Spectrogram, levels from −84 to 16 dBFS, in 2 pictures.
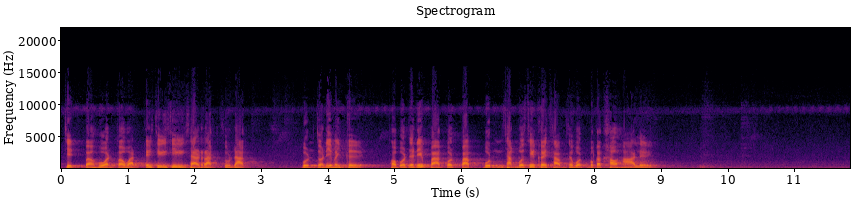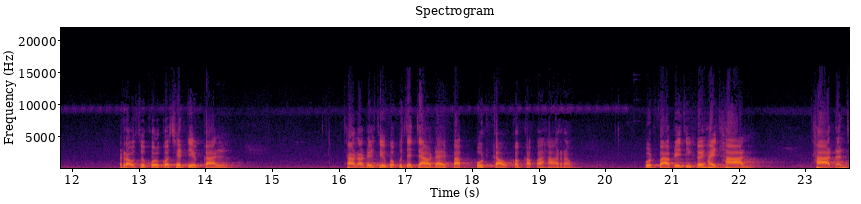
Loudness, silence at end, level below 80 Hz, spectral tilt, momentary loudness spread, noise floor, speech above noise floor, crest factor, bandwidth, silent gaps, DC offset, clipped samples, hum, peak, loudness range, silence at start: -19 LUFS; 0 s; -54 dBFS; -6.5 dB/octave; 6 LU; -46 dBFS; 28 dB; 18 dB; 12.5 kHz; none; under 0.1%; under 0.1%; none; -2 dBFS; 5 LU; 0.05 s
